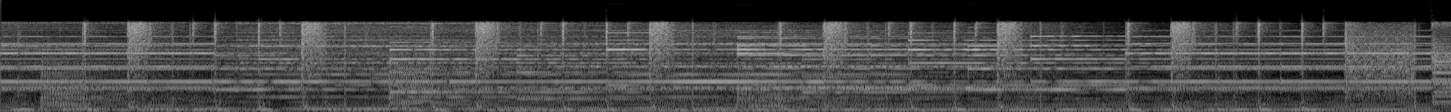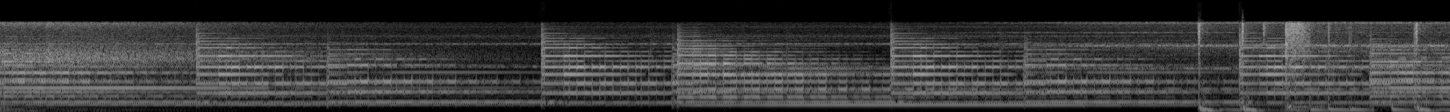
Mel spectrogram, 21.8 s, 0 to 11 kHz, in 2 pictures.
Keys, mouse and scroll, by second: 1.3 click, 2.9 click, 3.3 click, 3.7 scroll down 2, 5.3 right click, 6.7 click, 10.0-10.5 scroll up 1, 11.2 click, 12.9 click, 13.0 click.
